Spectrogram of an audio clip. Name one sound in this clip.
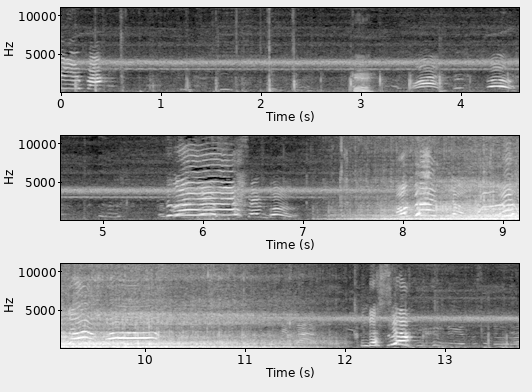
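Young girls squeal and shout in play.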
